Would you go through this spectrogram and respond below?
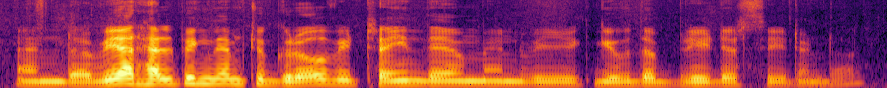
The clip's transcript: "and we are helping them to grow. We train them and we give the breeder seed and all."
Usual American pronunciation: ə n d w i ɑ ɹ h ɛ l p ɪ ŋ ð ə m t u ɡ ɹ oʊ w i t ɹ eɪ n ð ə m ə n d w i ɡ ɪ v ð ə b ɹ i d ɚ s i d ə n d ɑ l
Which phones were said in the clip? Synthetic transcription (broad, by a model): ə n d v i ɑ ɹ h ɛ l p ɪ ŋ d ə m t u ɡ ɹ oʊ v i t ɹ eɪ n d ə m ə n d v i ɡ ɪ v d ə b ɹ i d ɚ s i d ə n d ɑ l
